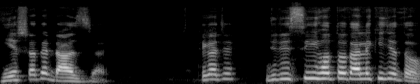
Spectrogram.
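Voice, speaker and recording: A man's voice: very high-pitched, lively intonation, moderate pace, a crowd in the background. A man teaching a grammar lesson in a classroom, explaining step by step and quizzing his students as he goes.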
